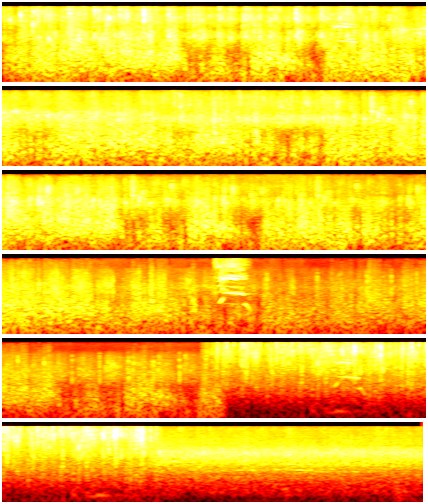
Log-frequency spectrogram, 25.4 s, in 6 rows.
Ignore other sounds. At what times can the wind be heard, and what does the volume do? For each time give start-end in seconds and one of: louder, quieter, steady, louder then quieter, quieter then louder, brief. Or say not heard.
0.0-19.2 quieter.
